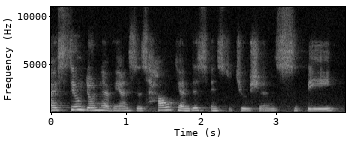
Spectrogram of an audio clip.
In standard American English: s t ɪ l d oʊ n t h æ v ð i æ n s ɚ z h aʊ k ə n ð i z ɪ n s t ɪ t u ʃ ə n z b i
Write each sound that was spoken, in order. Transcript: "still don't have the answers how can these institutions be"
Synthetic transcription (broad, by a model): s t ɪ l d oʊ n t h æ v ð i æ n s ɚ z h aʊ k ə n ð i s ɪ n s t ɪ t u ʃ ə n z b i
